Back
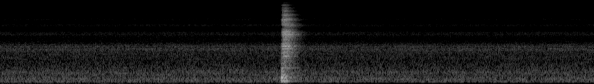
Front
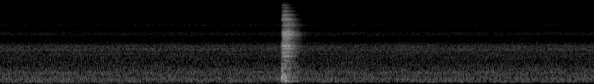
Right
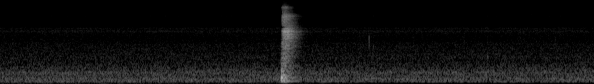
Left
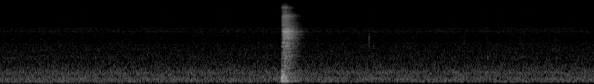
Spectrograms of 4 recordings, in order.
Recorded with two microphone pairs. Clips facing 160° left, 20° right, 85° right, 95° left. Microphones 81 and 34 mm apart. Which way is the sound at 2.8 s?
130° right.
